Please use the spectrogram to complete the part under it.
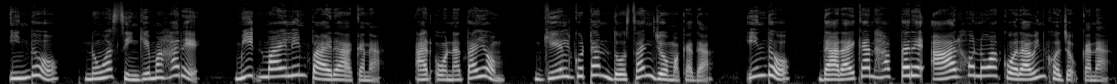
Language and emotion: Santali, happy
